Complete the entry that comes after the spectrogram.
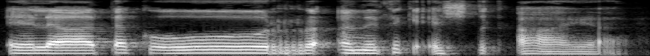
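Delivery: ringing ritual chant of strange syllables; channelled light language. Real, not acted. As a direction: intone it forcefully like an invocation. Channels an unknown spirit language aloud.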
